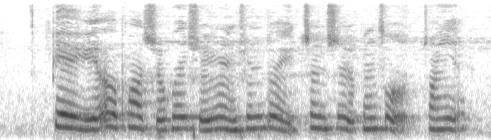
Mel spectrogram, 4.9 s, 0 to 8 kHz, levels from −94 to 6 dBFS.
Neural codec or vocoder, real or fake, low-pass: none; real; 7.2 kHz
